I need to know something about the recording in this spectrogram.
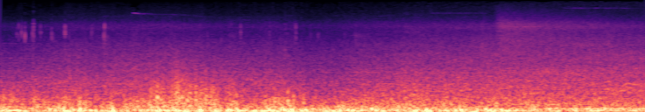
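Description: City traffic hums and rolls by nearby.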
